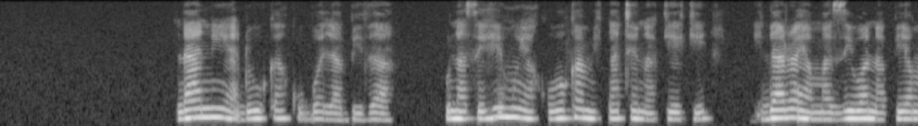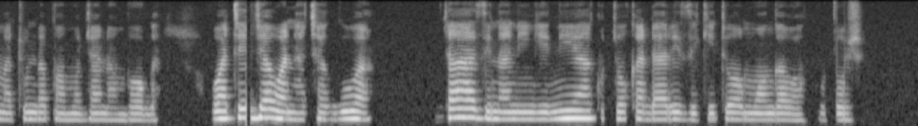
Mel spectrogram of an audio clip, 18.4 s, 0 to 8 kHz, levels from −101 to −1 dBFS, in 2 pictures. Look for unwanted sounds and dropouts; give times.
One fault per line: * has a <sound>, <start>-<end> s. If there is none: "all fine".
* has a dropout, 11.6-11.7 s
